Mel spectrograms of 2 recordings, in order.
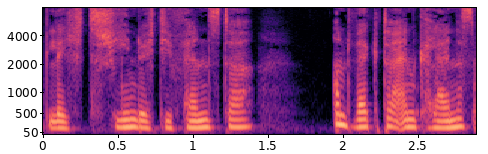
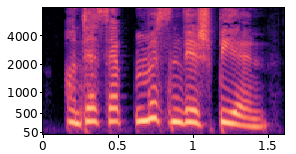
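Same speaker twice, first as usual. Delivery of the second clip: put-on high, loud, eager child voice; bubbling over with excitement; excited little girl; 10 semitones higher, 5 dB louder than usual. A narrator's reading. (hohe, aufgeregte Kinderstimme)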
